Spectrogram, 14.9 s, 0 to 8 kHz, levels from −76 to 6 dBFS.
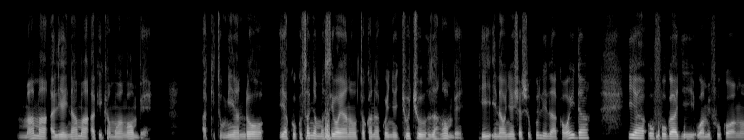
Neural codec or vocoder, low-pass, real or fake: none; 7.2 kHz; real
